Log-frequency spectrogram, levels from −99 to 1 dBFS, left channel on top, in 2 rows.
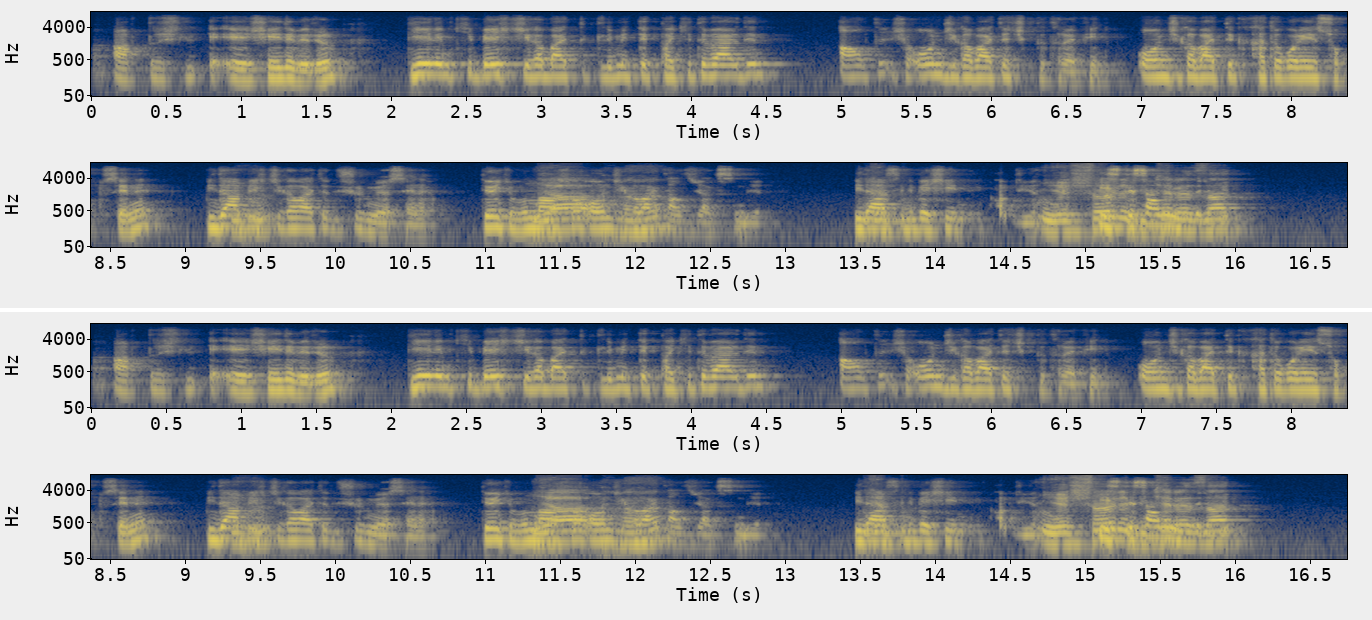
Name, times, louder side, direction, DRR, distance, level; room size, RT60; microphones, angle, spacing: voice 1, 0.0-1.7 2.1-4.5 5.0-8.8 9.1-10.7 11.0-12.8 13.5-14.7 15.1-16.0, left 1 dB, 15° left, 7 dB, 1.3 m, -21 dB
voice 2, 11.3-12.2 13.5-13.9 14.7-16.0, right 1 dB, 70° right, 6 dB, 2.4 m, -22 dB
13.0 x 12.0 x 8.0 m, 0.44 s
head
